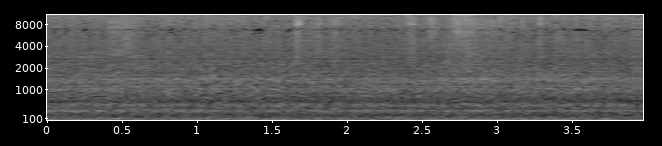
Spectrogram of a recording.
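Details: Wintering honey bee cluster, Ohio State University Wooster campus, late afternoon January 16, 2024, 15°F outdoors; recorder set by the inner-cover hole next to sugar-brick remains. An unbroken deep drone with a few faint higher hum bands throughout.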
